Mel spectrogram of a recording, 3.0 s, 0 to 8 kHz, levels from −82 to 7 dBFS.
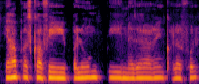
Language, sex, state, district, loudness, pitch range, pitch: Hindi, male, Madhya Pradesh, Katni, -19 LUFS, 150-165 Hz, 155 Hz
